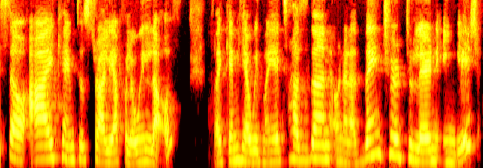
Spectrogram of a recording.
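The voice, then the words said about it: Colombian accent in English. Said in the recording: “I am Colombian, proud Colombian. Obviously, my accent gives me away within two seconds.”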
